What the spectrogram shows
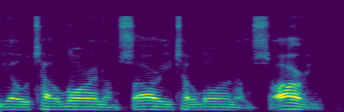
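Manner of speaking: sobbing, crying voice, words repeated twice. Retelling how a man in rehab apologized: imitating someone crying. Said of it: "crying, saying".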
